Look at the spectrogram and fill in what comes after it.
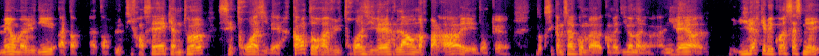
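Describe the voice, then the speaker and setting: A somewhat breathy man speaks at a moderate pace and medium pitch, with ordinary pitch variation and big swings in loudness. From France, coastal region. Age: 30s. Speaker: mountain runner and ski mountaineering athlete. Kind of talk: casual interview. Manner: halting, many fillers and repetitions.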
